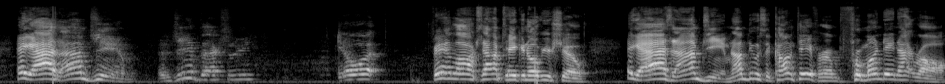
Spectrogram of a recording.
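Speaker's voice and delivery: high, loud cartoon voice. Demonstrating a character voice doing wrestling commentary: Ice King voice. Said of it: "Jim's voice, the Ice King".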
